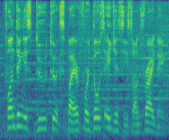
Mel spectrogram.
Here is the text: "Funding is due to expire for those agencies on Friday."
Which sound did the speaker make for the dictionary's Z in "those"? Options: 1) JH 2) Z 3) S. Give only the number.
3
